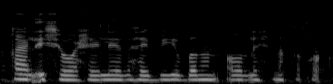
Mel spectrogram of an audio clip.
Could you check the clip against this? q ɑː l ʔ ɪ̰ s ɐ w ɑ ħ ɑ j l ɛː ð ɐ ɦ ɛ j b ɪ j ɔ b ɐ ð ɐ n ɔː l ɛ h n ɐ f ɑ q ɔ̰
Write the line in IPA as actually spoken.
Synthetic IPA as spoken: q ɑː l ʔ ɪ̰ ʃ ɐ w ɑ ħ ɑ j l ɛː ð ɐ ɦ ɛ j b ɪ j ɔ b ɐ ð ɐ n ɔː l ɛ h n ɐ f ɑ q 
